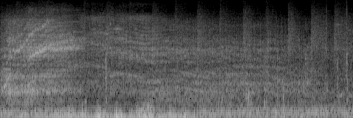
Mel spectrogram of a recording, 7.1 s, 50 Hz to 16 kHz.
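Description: A WLtoys A959 RC car, bought for $3.50, drives fast outdoors, its small electric motor whining with a rising pitch at the start and then fading into a steady rumble of wheels on the ground.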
